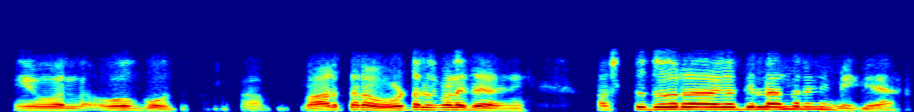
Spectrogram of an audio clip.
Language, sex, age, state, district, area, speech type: Kannada, male, 18-30, Karnataka, Davanagere, rural, conversation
